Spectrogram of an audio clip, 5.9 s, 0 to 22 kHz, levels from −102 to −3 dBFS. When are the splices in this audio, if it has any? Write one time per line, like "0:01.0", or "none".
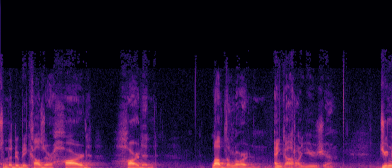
0:04.1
